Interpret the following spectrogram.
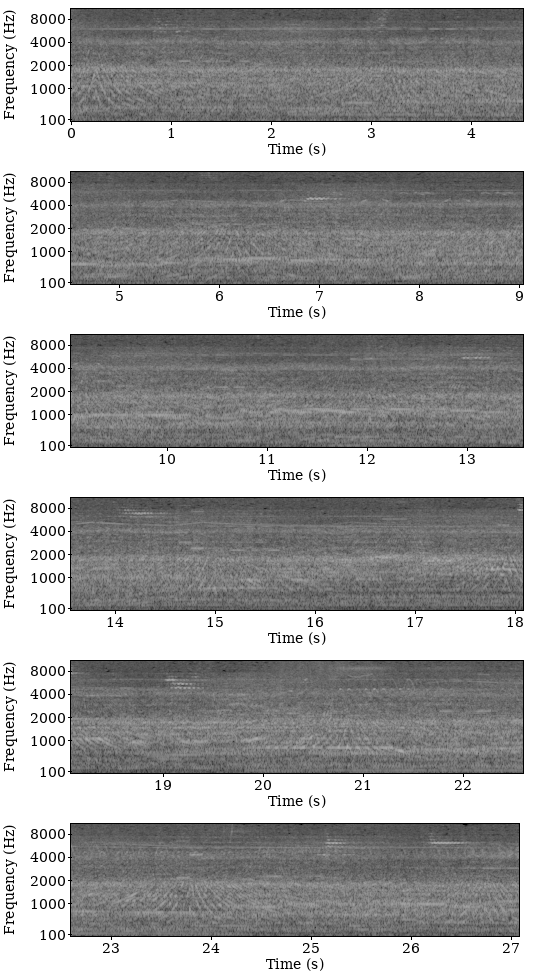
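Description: Experimental industrial noise-and-drone music from synthesizers: a dense, steady wash of noise with many wavering, sliding tones. A low held tone comes in about twenty seconds in and drops out about four seconds later.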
